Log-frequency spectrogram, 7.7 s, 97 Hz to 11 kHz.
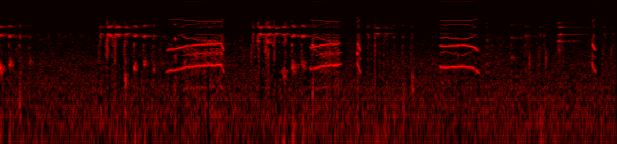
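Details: Bald eagles (Haliaeetus leucocephalus) at the Decorah nest on 27 April 2018, on alert as a young eagle flies over the mother in the nest, give thin high chattering whistles in three bursts of rising then level squeals, with faint chirps around.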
